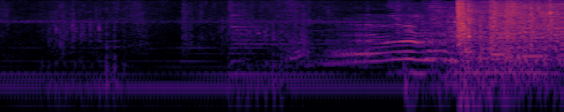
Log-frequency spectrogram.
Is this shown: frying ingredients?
no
